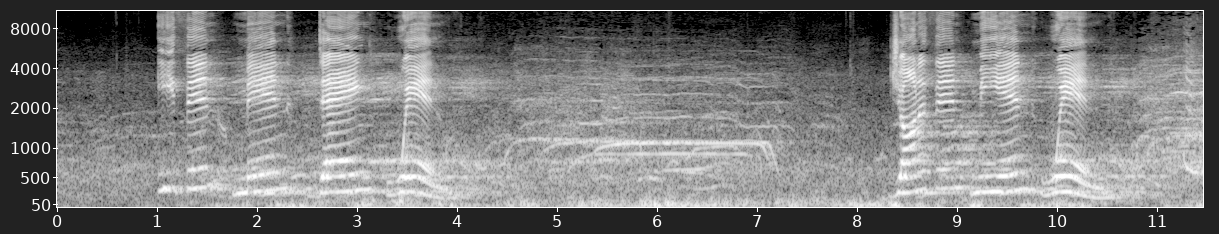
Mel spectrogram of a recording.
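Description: A woman reads out over a loudspeaker in an open outdoor space.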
